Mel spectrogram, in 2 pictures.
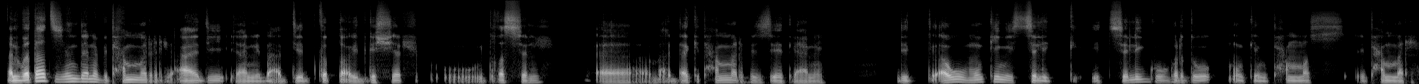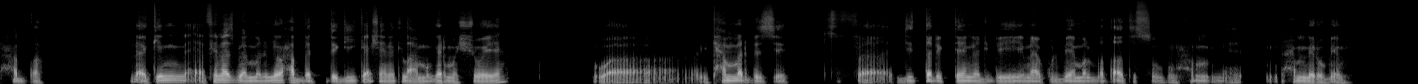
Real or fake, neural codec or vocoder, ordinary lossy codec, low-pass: fake; autoencoder, 48 kHz, 32 numbers a frame, DAC-VAE, trained on Japanese speech; none; none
